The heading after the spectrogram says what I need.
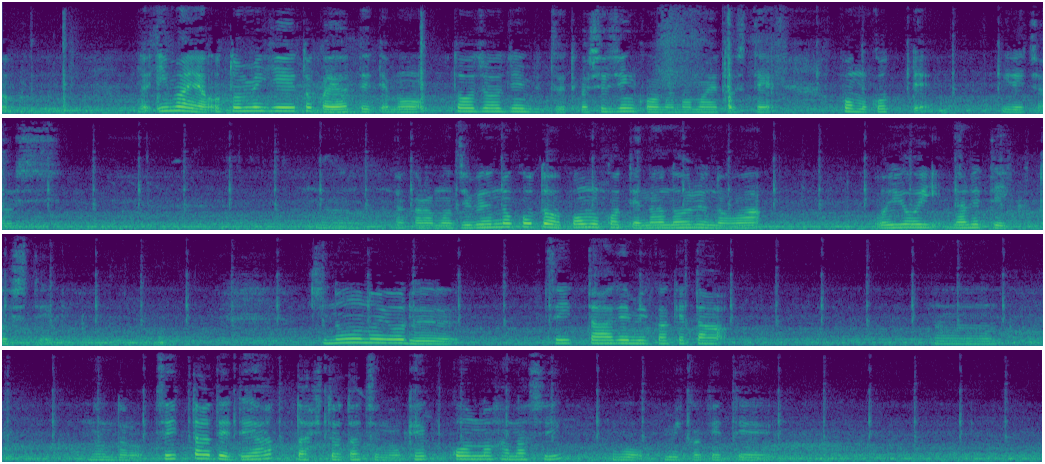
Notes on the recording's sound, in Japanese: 初めての収録、、、車の中で録音したのでところどころうるさいです。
